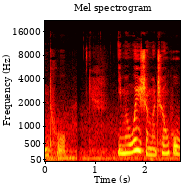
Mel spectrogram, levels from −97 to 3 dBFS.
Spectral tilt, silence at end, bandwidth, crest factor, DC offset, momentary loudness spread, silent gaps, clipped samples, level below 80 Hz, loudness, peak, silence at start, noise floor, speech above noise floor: -4.5 dB/octave; 0 s; 12 kHz; 16 dB; under 0.1%; 25 LU; none; under 0.1%; -46 dBFS; -25 LUFS; -10 dBFS; 0 s; -45 dBFS; 21 dB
